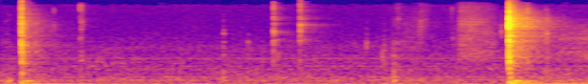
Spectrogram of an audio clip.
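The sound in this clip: Computer mouse clicks while editing a web page in the Stacks design software: two sharp, faint clicks, one at the start and one near the end, with only soft ticks between.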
